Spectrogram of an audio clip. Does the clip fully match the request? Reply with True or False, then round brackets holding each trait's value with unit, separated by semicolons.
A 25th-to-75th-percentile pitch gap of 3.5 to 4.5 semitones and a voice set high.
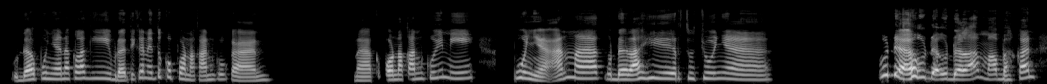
True (4.1 semitones; 260 Hz)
